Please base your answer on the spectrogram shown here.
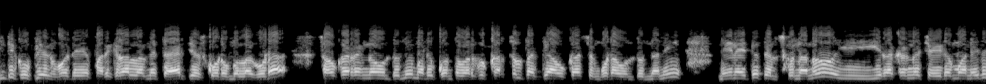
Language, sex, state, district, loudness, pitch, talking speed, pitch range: Telugu, male, Andhra Pradesh, Anantapur, -16 LUFS, 140 Hz, 145 wpm, 135-150 Hz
